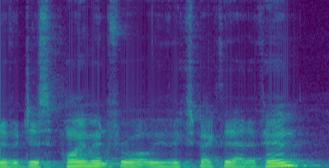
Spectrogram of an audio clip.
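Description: A man's fairly high, somewhat breathy voice with a dark, mellow tone and fairly even intonation. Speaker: fantasy football podcast host. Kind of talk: casual banter, recap podcast. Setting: office.

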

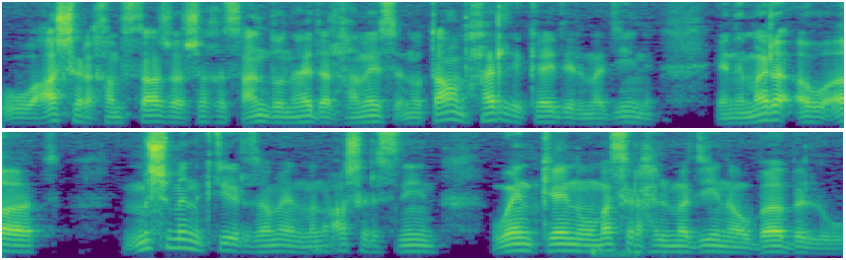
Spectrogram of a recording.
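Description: A man's plain, everyday voice, fairly low in pitch, at a fairly slow pace. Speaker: composer and musician. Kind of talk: interview conversation.

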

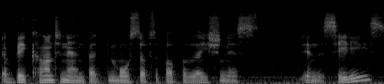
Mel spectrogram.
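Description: A man with a German accent speaks in a very deep, low voice with ordinary pitch variation. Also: very clean recording, silent background. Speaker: podcast co-host. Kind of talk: casual chat.

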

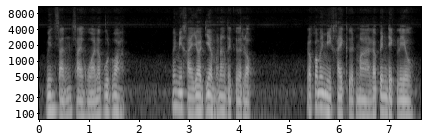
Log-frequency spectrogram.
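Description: With ordinary pitch variation, a man speaks in a fairly low pitch and a dark, mellow tone. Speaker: podcast host. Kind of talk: storytelling narration. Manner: halting.

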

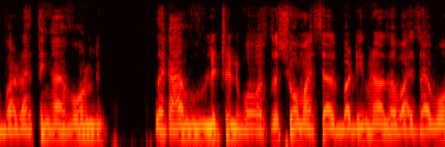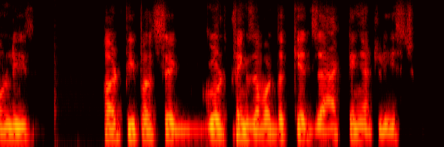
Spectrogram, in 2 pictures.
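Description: A man with an Indian accent, fairly high in pitch and fairly even in intonation, with a dry, close sound with no echo and a quiet background. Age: 20s. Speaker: podcast co-host. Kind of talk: casual chat.

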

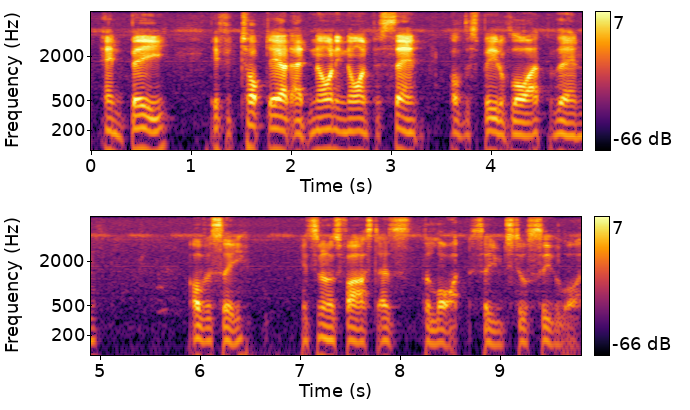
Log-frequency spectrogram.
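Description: A man with an Australian accent speaks in a very deep, low voice with ordinary pitch variation. His pace is fairly slow, with long, frequent pauses. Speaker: podcast co-host. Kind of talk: casual chat. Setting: outdoor backyard bar.

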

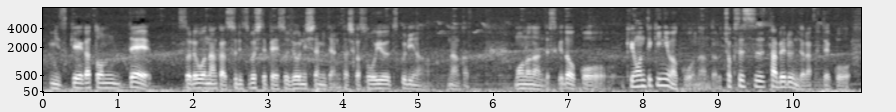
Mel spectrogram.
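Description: A man with a Nagasaki accent at a fairly quick pace, with noticeable background noise. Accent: Nagasaki dialect Japanese. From Japan, Nagasaki. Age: 40s. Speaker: podcaster. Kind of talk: casual monologue. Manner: many fillers.

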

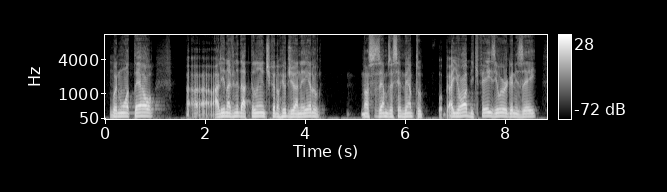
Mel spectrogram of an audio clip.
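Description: A man at a medium pitch speaks at a fairly slow pace in a flat monotone, leaving long, frequent pauses, on a very clean recording with a silent background. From Brazil, São Paulo state (Espírito Santo do Pinhal). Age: 50s. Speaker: environmental lawyer. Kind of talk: podcast interview.

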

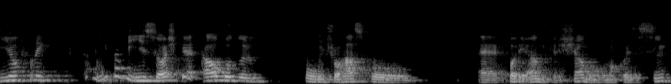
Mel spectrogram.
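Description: Very wide pitch swings mark a man's dark, mellow, somewhat breathy voice. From Brazil, Vitória, Espírito Santo. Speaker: travel blogger and journalist. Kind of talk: casual interview chat.

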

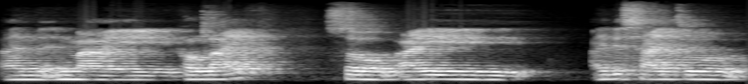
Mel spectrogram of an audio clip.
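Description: Speech comes at a very slow pace in a monotone, flat delivery, with audible room echo. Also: man. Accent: Spanish. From Spain. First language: Spanish. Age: 20s. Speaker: journalist and writer. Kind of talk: interview. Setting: coworking space. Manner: halting.

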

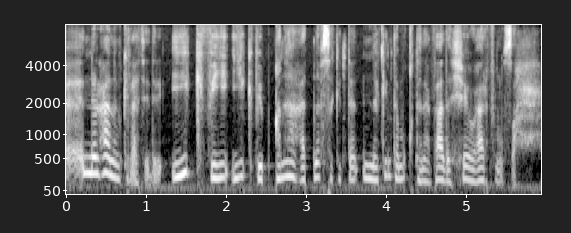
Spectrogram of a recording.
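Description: With a dark, mellow tone and a somewhat breathy voice, the speaker talks at a moderate pace with lively intonation and hardly any pauses. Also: woman, medium pitch for a woman. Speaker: social media personality. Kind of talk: casual monologue. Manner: earnest, repetitive.

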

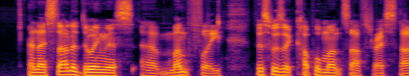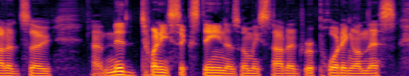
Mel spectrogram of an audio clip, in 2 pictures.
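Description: The recording is very clean, with a silent background. A man at medium pitch speaks at a fairly quick pace in a bright, sharp tone with fairly even intonation. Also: dry, close sound with no echo. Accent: Australian. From Australia. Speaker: e-commerce business broker. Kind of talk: podcast interview.

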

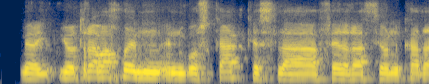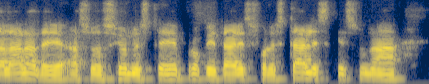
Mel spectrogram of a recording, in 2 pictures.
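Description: A man speaks at a medium pitch in a German accent, with monotone, flat intonation. The sound is dry and close, with no echo. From Germany. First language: German (speaking Spanish). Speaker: forestry association professional. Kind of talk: interview.

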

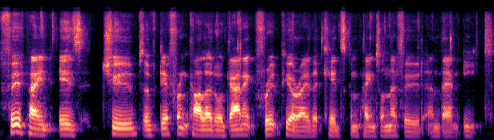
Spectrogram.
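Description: This man has a fairly low pitch, a dark, mellow tone and a slight British accent. He talks at a moderate pace with hardly any pauses and ordinary pitch variation. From UK. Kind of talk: interview. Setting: live show.

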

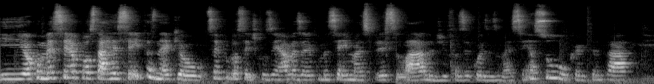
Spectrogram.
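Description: Over noticeable background noise, a woman with a fairly high pitch talks at a fairly quick pace with ordinary pitch variation. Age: 20s. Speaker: university student. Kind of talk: casual chat.

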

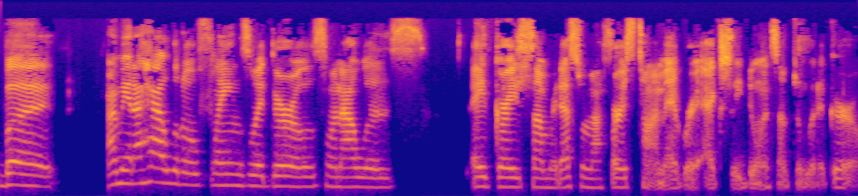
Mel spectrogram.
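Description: A normal speaking voice from a woman with an American accent, medium pitch and ordinary pitch variation, over a quiet background. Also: moderate pace. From Texas. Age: 20s. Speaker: guest. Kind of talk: casual chat.

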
